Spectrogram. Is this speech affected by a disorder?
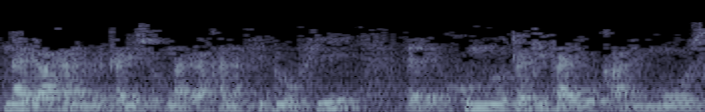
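No.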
